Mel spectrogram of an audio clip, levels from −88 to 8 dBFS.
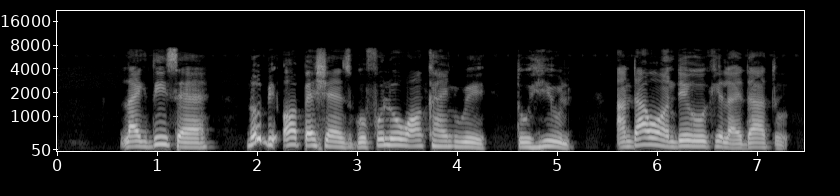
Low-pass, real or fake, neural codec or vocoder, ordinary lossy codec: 7.2 kHz; fake; vocoder, 24 kHz, 100 mel bands, Vocos; none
